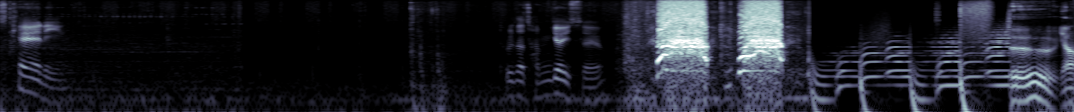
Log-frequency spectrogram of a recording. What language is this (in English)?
Korean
